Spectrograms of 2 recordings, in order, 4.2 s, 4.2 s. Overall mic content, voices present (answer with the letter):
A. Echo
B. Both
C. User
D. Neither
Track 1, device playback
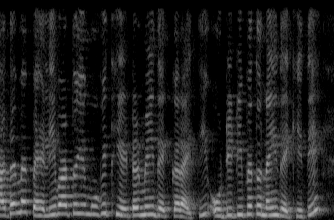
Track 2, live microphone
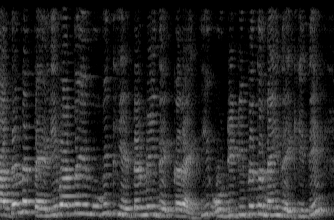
A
